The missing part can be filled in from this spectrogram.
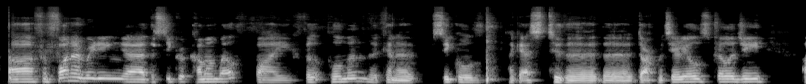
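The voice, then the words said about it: Speaker with a noticeable accent. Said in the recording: “my dodgy accent”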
